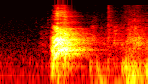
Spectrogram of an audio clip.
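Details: During a morning play session between a Malinois, an Akita and a Corgi, one abrupt, loud bark rings out, then a brief low growl.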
